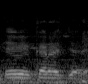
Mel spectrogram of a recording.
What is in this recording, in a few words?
"vekeraja" to work, Ansus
